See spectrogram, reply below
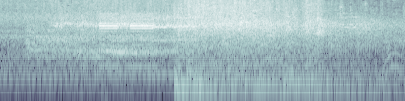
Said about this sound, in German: Der titi Wippimann wurde eben gerade von einem Auto überfahren. Das ist das Ende vom titi Wippimann.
